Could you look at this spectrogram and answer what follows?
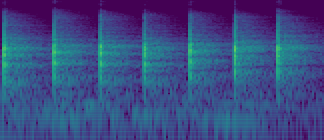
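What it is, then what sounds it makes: Solid floor tile. Seven sharp, bright taps on a ceramic floor tile, each a short high click that dies away quickly with no low boom. The tile is solid, meaning it is bonded to the concrete beneath.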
